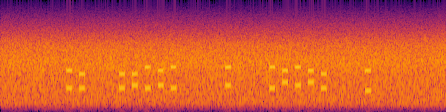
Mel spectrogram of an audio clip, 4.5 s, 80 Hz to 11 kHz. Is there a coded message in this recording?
Yes: DTMF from 0.7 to 3.7 s, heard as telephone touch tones, dialled by machine, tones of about 60 ms, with radio hiss and a squelch burst at the end. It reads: 54 47686 9 60904 2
